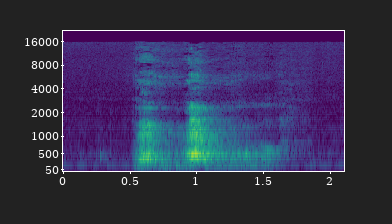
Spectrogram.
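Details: A house dog producing two linked barks about half a second apart, the second louder and drawn out into a groaning, talk-like tail, described as an indignant bark, in a quiet room.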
